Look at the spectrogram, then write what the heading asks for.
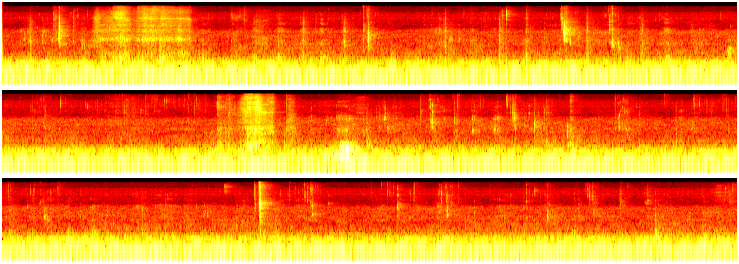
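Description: A person chewing and biting on braised chicken eaten by hand, with wet mouth sounds and scattered short clicks; a few louder smacks, the loudest about ten seconds in. A steady low hum runs underneath.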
